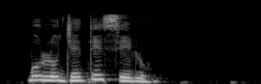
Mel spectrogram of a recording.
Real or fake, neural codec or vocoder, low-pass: real; none; 10.8 kHz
